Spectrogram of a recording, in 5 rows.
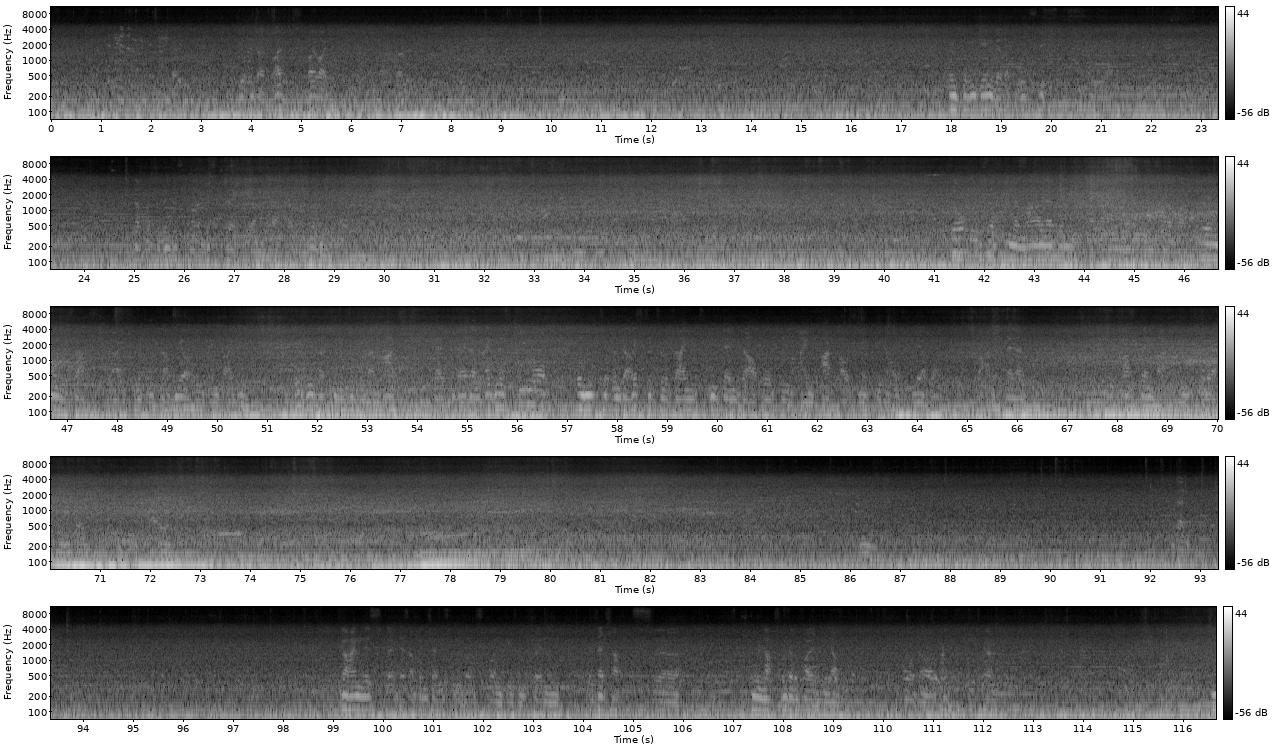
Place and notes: Löhrrondell, Herz-Jesu Kirche, Koblenz, Deutschland - Löhrrondell 5
Binaural recording of the square. Fifth of several recordings to describe the square acoustically. Here a homeless guy who is sitting in front of the church is starting a monologue. Rainy days, the sound of cars on the wet street. Sometimes you hear the rehearsal of an organ.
